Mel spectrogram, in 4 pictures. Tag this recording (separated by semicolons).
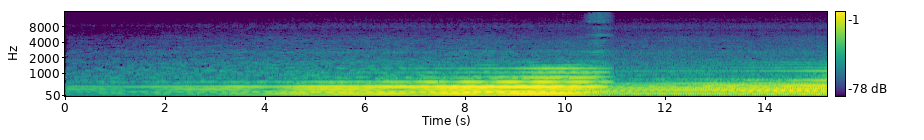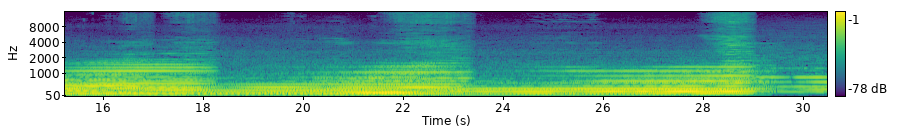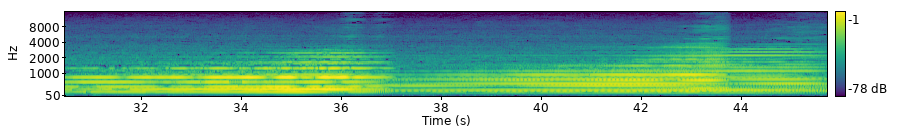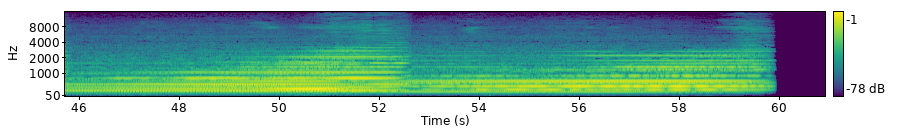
experimentalaudio; f13; FND112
